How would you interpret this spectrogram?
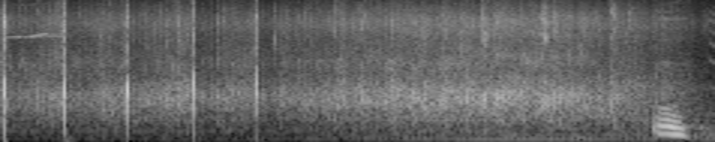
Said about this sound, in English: Let's give them one round of applause. Happy Mother's Day.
